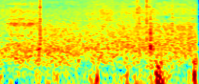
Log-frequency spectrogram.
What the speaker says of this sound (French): Et je suis à la mer.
